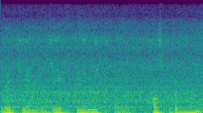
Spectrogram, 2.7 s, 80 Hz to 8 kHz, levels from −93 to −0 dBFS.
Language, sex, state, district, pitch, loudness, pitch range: Hindi, male, Chhattisgarh, Sukma, 140 Hz, -18 LUFS, 135-145 Hz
